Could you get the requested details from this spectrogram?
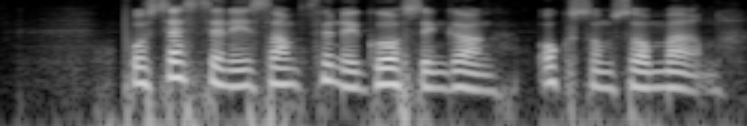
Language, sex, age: Norwegian, female, 40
